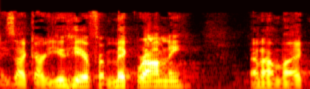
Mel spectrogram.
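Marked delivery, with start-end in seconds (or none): 0.3-1.8 retold clerk with a thick Boston accent, a bit higher and louder. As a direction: imitate a Boston clerk with a dropped R. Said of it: "he had a really strong Boston accent".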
